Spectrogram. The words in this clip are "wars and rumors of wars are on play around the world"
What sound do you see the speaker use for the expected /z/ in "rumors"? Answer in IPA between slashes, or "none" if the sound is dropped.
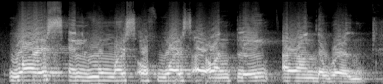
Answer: /s/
